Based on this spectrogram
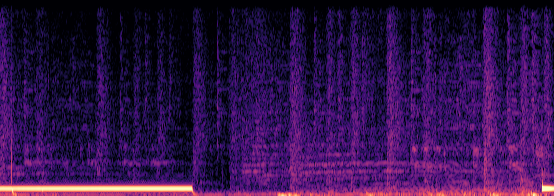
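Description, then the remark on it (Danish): A steady single-pitched telephone ringing tone sounds while a phone call is being placed, for about two seconds, stops, then returns briefly at the end, with music-like background sounds and soft thumps in between. “Jeg finder lige hans nummer frem her. Ringer til ham.”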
